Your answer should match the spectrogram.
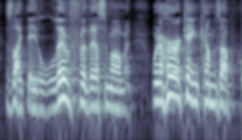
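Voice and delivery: ordinary talk

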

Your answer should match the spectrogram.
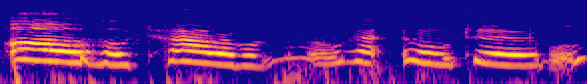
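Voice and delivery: hammed-up crying owl. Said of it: "Owl began to cry".

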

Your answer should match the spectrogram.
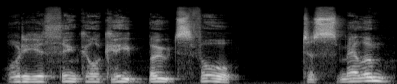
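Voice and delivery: thick-voiced tradesman starting to get angry; sarcastic shopkeeper, anger still held in; thick husky shopkeeper. A narrator's reading. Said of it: "in a thick and husky voice".

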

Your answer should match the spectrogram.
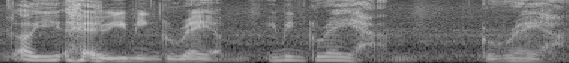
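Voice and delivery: mock English speaker; English accent, sounding Graham as Gray-ham. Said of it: "And the English".

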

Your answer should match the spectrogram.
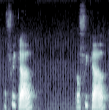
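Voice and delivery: softly calming, gently; calm reassurance. Acted. To a panicking America, calm reassurance.

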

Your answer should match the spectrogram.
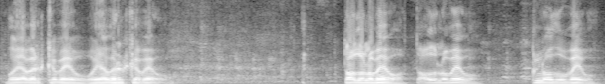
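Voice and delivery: parodia de médium en trance, con risa; burlón, como vidente que mira lejos; seance medium. Pretend. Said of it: "No crea usted que me pongo así en trance". (médium en trance de broma)

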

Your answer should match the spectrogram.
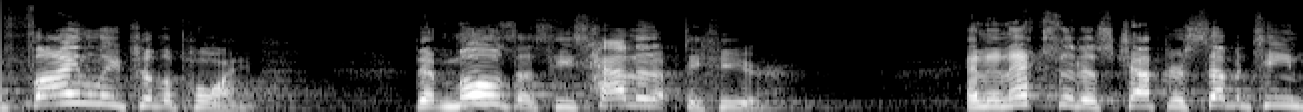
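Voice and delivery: ordinary talk

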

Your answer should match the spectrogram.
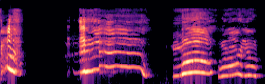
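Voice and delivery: very high wailing cry for mom; mock crying shriek. Teen hamming up crying for his mom after the coach's truth. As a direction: wail like a hurt little kid. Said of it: "And I was like".

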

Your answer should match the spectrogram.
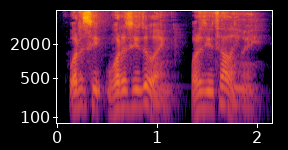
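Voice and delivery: usual speaking voice

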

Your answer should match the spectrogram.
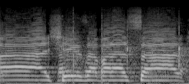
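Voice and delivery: slow exaggerated loud outburst; hammed-up fed-up yell, drawn out; raging gamer. Mock outburst ending the joking.

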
